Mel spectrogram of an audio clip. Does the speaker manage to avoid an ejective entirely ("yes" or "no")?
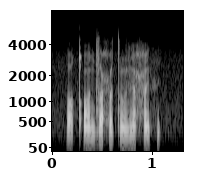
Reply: no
